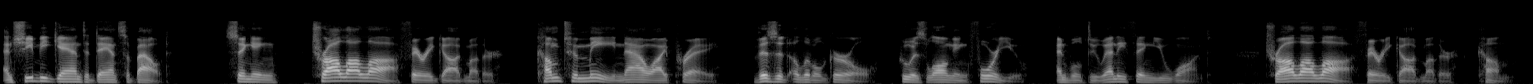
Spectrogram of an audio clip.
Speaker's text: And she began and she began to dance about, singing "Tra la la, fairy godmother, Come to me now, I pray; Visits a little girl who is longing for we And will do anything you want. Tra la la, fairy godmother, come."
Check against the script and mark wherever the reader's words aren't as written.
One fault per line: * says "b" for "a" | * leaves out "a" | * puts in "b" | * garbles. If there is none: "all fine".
* leaves out "and she began"
* says "Visit" for "Visits"
* says "you" for "we"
